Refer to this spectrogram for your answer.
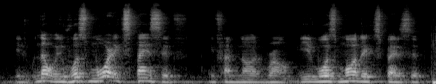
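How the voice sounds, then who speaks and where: In a room with audible echo, a man speaks at a fairly slow pace in a dark, mellow, somewhat breathy tone with ordinary pitch variation. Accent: Brazilian Portuguese. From Brazil. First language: Portuguese. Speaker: card shop owner and YouTuber. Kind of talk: opinion commentary video. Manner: halting, frequent repetitions.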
